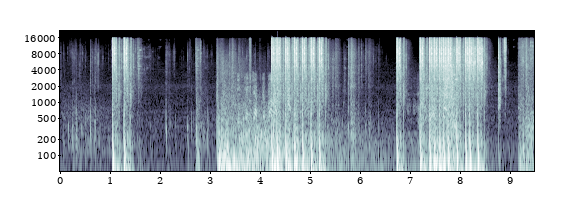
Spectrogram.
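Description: Rifle shots fire in short, loud bursts.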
